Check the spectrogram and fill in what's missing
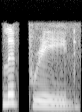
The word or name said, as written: lip-read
